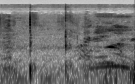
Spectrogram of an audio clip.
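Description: A volleyball is struck with a sharp slap.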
